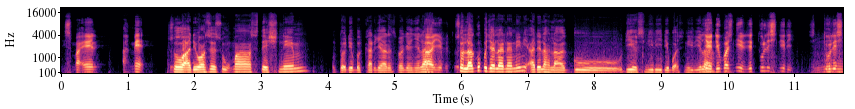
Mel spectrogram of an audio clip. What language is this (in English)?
Malay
